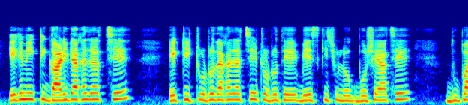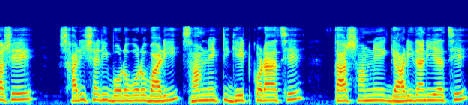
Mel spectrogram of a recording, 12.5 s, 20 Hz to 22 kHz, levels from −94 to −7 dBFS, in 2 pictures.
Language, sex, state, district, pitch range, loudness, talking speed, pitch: Bengali, female, West Bengal, Malda, 200-235 Hz, -25 LUFS, 150 wpm, 215 Hz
